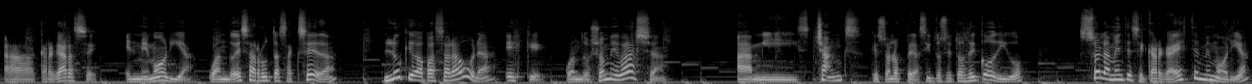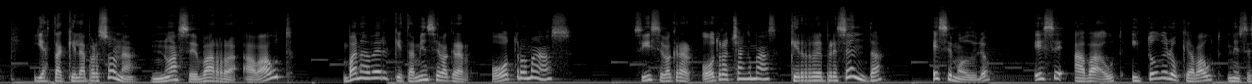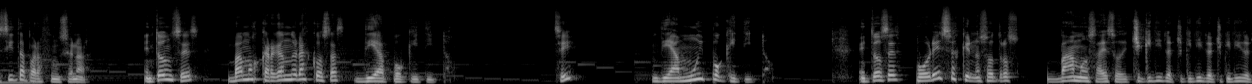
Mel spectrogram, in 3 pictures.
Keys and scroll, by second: 5.8 w.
